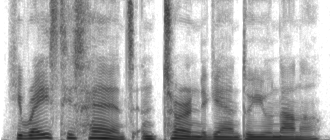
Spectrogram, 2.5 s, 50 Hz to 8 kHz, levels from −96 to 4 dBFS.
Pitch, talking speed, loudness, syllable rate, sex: 140 Hz, 220 wpm, -16 LUFS, 5.9 syllables/s, male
